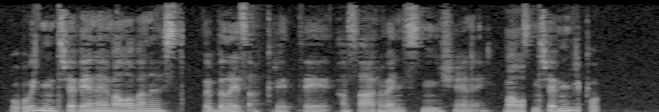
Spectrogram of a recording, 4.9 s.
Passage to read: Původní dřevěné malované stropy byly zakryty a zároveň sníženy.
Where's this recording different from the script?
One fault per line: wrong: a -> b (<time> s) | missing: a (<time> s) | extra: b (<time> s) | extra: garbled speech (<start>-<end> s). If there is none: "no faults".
extra: garbled speech (3.8-4.5 s)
